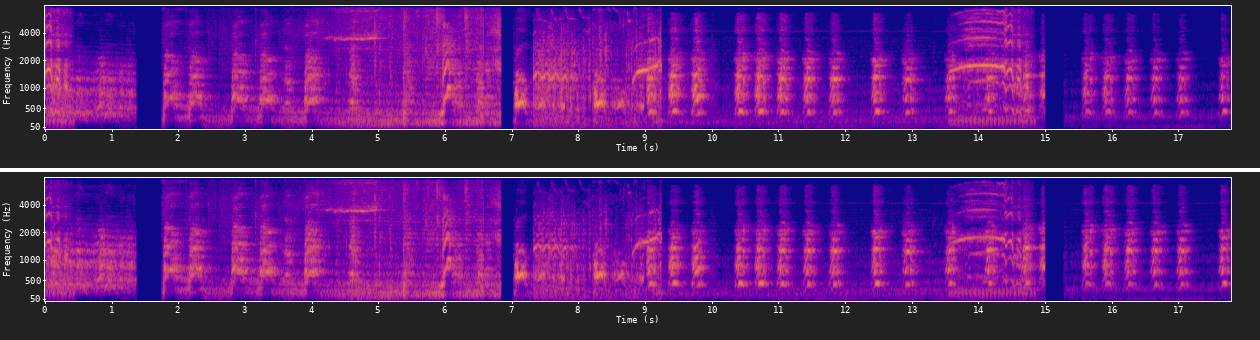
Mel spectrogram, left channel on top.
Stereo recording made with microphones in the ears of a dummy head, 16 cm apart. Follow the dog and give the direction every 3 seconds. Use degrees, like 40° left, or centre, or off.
10° right, 10° left, 50° left, 40° left, centre, 20° right.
